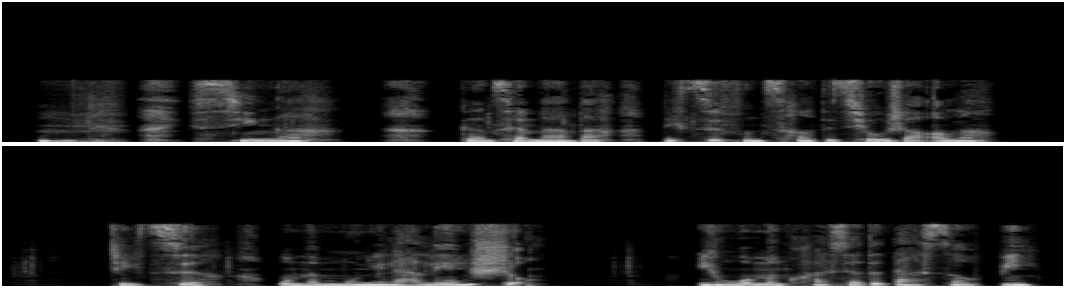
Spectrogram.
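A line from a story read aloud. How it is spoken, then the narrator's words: Lewd laughter. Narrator (Chinese): 刘梦洁也淫笑着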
